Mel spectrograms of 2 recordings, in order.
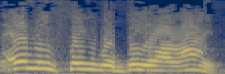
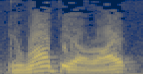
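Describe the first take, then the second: First: Imitating a breezy promise, slightly raised pitch; easy assurance. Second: Low-pitched, sober denial; firm contradiction. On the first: Organizations promising new believers all is fine, mock assurance. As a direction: voice their confident claim lightly. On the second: Real, not acted. Preacher refuting the organizations' promise, firm contradiction.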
